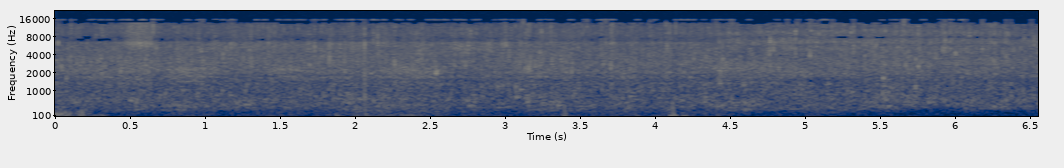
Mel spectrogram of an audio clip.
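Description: Water rushes and babbles steadily over a cobble bed in a creek, a constant close hiss and gurgle with no voices.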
